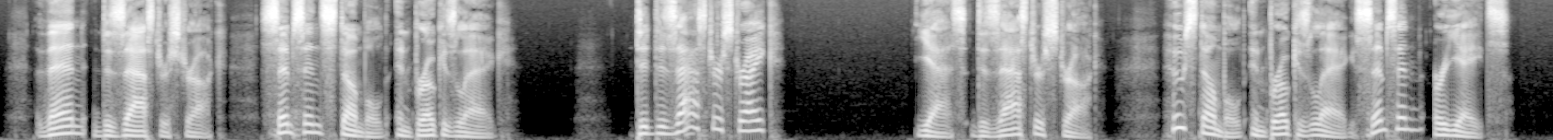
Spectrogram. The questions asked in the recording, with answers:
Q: Who stumbled and broke his leg, Simpson or Yates?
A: Simpson stumbled and broke his leg.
